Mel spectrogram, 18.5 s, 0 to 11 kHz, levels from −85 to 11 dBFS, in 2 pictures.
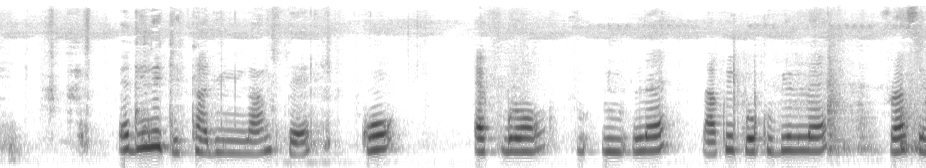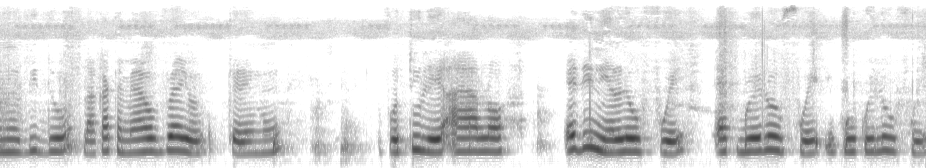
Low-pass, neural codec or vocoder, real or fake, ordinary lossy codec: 9.9 kHz; none; real; MP3, 48 kbps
